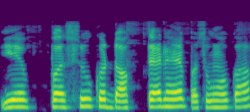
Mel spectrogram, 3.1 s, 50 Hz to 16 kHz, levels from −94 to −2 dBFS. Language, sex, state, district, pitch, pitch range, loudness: Hindi, male, Bihar, Bhagalpur, 225 Hz, 215-235 Hz, -13 LUFS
